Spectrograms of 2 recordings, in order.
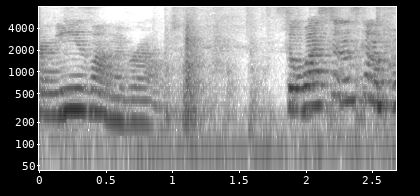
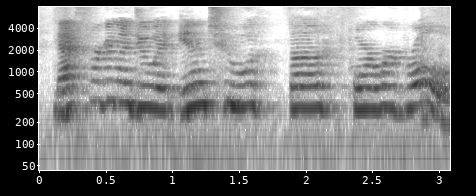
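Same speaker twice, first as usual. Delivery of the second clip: ordinary delivery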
